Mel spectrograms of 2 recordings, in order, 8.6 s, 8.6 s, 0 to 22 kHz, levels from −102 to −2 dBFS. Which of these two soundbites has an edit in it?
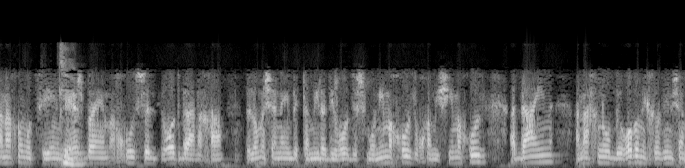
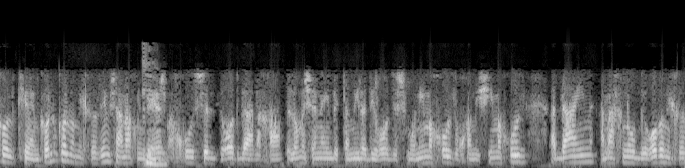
second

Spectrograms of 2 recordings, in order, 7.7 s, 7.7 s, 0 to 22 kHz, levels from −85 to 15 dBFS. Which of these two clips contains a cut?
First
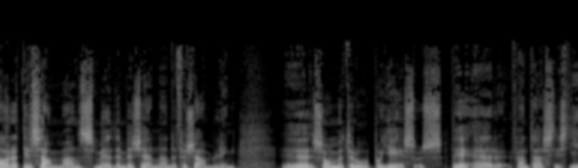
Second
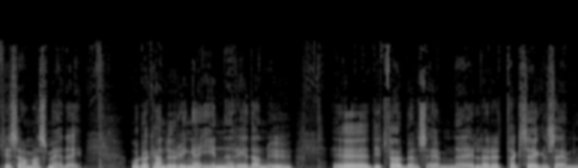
first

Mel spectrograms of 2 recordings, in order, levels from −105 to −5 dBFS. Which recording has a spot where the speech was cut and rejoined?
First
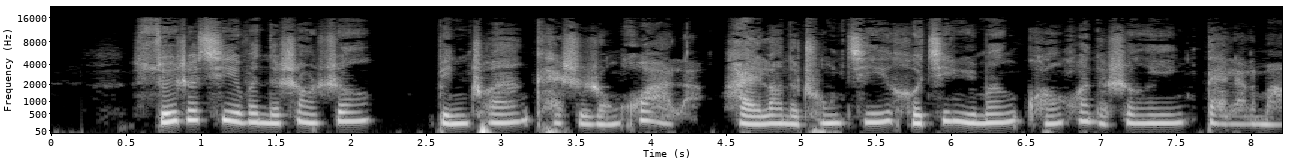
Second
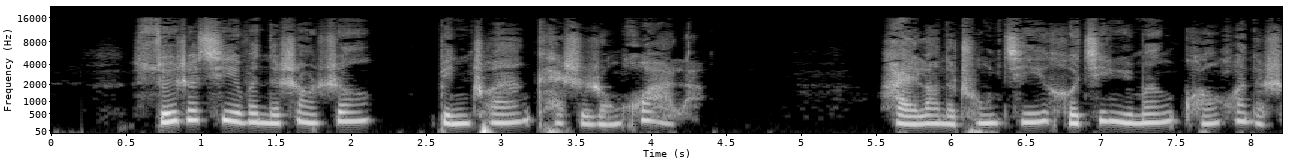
first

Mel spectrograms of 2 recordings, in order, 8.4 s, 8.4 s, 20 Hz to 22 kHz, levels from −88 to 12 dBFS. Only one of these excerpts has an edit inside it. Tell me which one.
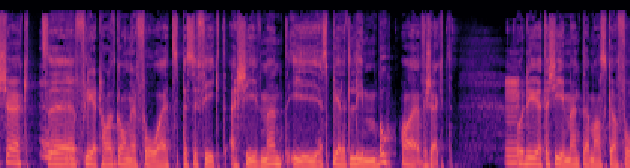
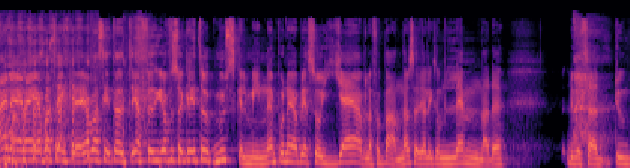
first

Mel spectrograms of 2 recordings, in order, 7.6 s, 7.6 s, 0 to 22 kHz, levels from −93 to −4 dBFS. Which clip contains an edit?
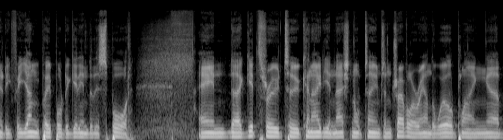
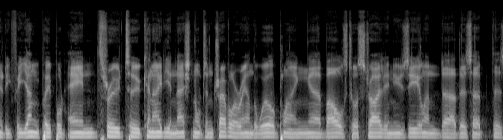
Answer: second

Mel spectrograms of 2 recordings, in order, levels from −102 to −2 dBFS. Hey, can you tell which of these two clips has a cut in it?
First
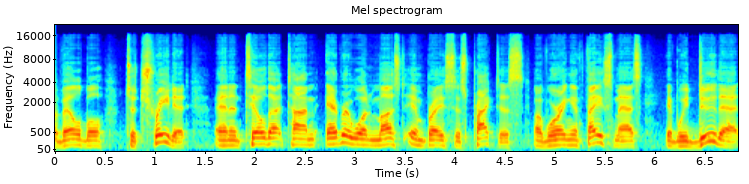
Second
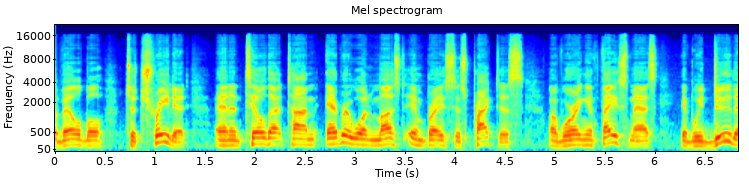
first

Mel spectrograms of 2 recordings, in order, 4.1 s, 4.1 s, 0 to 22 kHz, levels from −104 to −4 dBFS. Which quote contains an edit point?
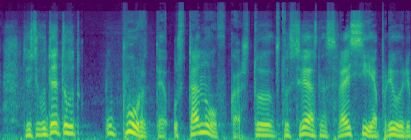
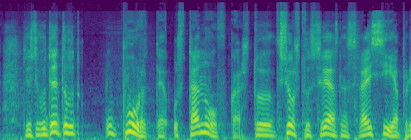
first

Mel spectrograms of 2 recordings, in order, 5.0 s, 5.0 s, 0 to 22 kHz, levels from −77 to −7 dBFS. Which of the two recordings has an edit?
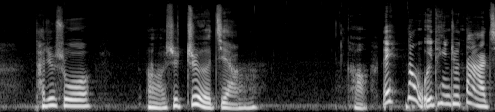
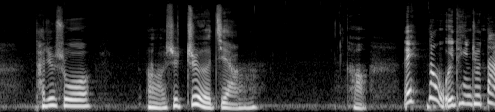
first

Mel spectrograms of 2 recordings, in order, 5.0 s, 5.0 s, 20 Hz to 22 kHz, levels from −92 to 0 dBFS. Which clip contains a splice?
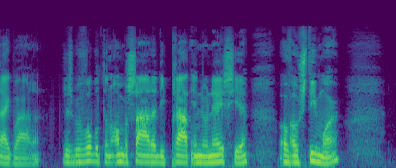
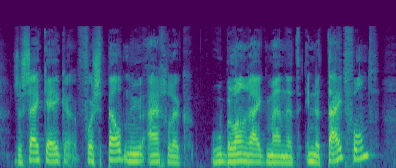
first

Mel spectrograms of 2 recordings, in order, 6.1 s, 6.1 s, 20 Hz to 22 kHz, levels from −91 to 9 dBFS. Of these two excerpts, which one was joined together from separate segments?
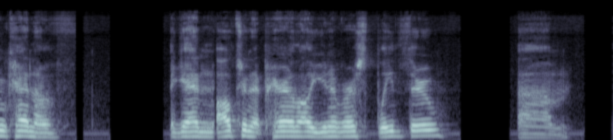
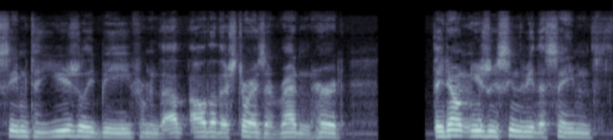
first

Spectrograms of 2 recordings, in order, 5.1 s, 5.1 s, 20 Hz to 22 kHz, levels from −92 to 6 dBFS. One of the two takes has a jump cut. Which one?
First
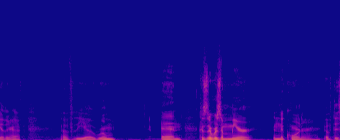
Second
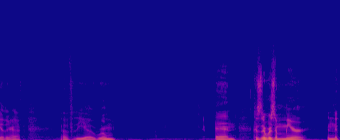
first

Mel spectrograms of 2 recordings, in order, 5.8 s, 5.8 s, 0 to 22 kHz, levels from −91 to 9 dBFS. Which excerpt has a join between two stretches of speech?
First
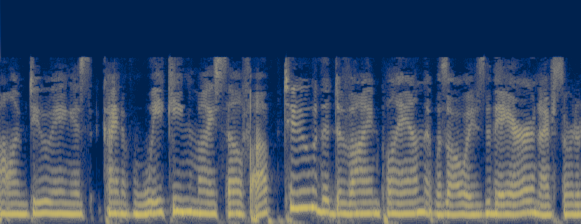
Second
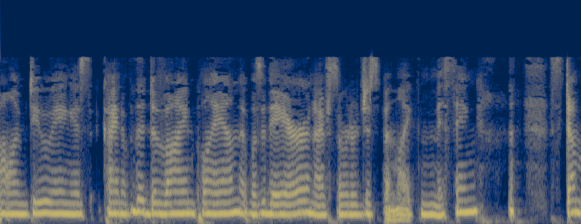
second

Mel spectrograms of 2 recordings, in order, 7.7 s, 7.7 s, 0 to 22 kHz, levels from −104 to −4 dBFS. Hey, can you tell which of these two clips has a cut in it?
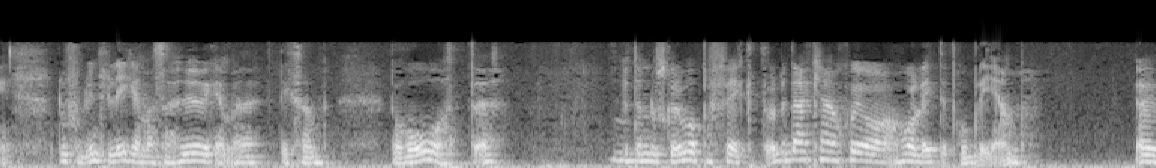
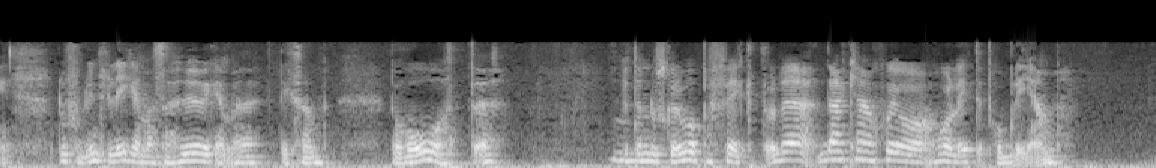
first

